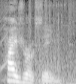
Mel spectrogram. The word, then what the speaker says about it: Hydrocity: that is there well yes there is it's pronounced hydro city and hydro C yeah okay it's pronounced hydro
